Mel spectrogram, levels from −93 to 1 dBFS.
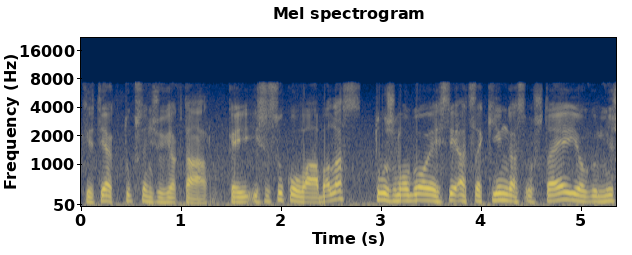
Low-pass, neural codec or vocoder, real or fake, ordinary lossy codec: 7.2 kHz; none; real; MP3, 96 kbps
